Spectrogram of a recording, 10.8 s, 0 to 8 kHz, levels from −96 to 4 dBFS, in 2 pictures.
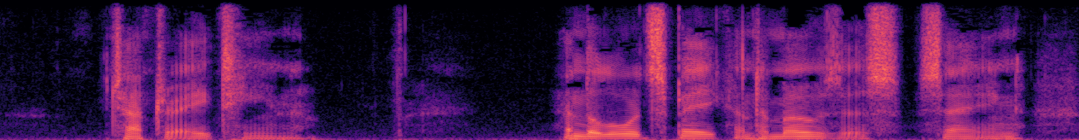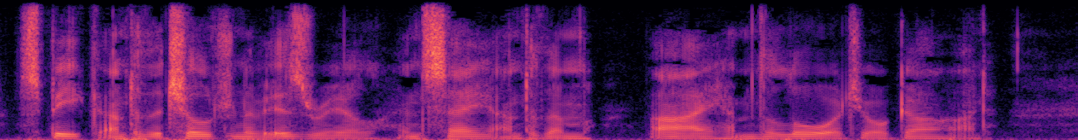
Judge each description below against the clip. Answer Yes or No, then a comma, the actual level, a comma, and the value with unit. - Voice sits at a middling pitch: No, low, 105 Hz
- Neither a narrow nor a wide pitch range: No, narrow, 1.8 semitones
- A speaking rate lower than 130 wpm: No, average, 140 wpm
